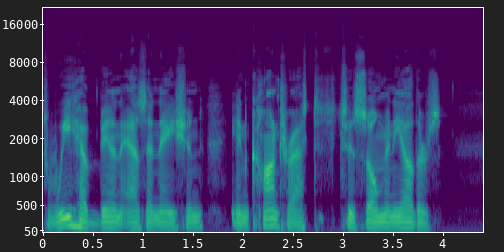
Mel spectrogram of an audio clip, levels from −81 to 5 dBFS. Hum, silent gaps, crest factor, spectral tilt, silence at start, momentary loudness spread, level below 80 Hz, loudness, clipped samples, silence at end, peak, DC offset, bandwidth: none; none; 20 dB; -5.5 dB/octave; 0 s; 9 LU; -58 dBFS; -25 LUFS; under 0.1%; 0.45 s; -6 dBFS; under 0.1%; 11 kHz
